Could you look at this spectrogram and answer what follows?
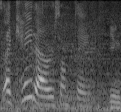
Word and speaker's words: Ikeda's: and an a akita the i is pronounced e and the e is pronounced a and the a is pronounced ah so it's ikedas it's a keda or something you can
